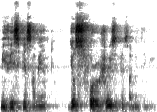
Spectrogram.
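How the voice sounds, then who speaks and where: An older man from Viçosa, telling his religious testimony as a lively storyteller who acts out the dialogue. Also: medium pitch, normal speed, echoey room. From Brazil, Viçosa. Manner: animated storyteller acting out dialogue. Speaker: church member giving testimony.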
